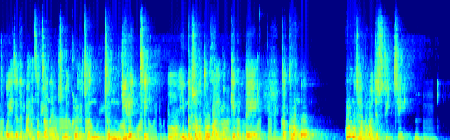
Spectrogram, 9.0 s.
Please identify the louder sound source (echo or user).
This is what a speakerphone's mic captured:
echo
